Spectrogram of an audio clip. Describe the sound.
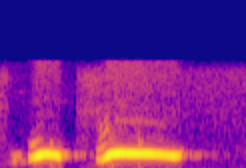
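Someone mimics an owl with two loud hoots: a short one followed by a longer, drawn-out call, with nothing else audible around them.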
